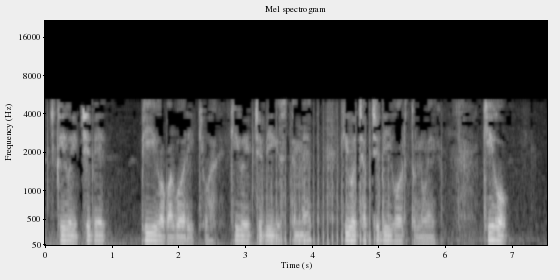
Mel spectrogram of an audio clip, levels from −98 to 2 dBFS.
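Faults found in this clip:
MP3 compression, whole clip: watery, swirly speech, nothing above 5 kHz, sibilants smeared and metallic. Likely a starved MP3 encode, consistent with a bitrate near 19 kbps: treble cut at a fixed frequency, weak lines dropping in and out per frame.

Train of clicks, 3.19 to 5.16 s, right after "beek biik kobaa korikwak": regular ticking at 14.3 per second, around thirty pulses, peaks about 10 dB above the speech. Probable interference or a faulty connection injecting repeated pulses.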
